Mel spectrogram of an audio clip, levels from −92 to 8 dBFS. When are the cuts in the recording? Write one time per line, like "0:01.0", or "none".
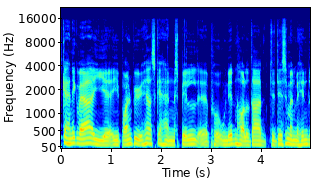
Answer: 0:02.3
